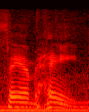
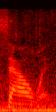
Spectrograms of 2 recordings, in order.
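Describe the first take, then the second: First: It is said as it is spelled. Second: It is said unlike its spelling. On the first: The speaker calls it wrong. "No, that's not how you say it" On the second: The speaker calls it right. "This is called Samhain"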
